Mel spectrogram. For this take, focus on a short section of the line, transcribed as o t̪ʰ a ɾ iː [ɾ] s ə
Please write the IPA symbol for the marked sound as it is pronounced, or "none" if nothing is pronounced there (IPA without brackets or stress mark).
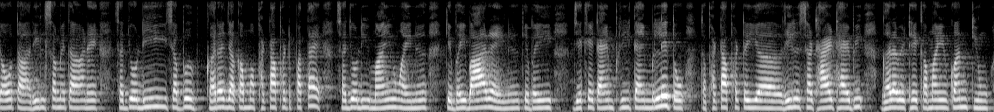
l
